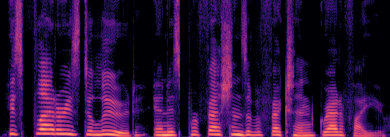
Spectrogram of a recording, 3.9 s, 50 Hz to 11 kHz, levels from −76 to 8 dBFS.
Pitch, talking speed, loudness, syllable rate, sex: 260 Hz, 155 wpm, -17 LUFS, 5.4 syllables/s, female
